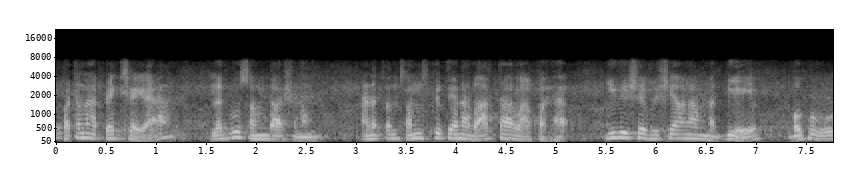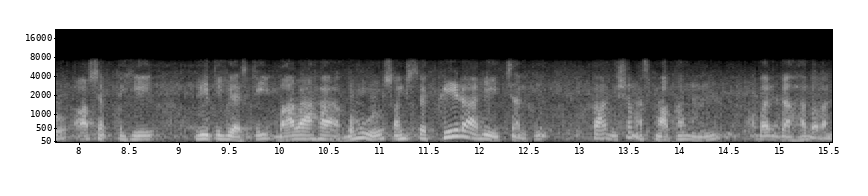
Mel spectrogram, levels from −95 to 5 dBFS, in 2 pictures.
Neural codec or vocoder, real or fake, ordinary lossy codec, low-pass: codec, 16 kHz, 2 kbps, FreqCodec, smaller model; fake; Opus, 24 kbps; 7.2 kHz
